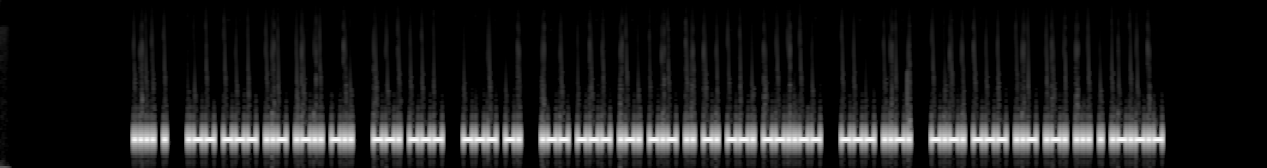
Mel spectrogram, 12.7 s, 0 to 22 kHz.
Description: Morse code, heard as a keyed tone, about 40 wpm, 700 Hz. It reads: HE WOULD GO ON WORKING, OF COURSE.
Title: Sentences from Top 1000 Words - Review Part 4 - 40wpm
